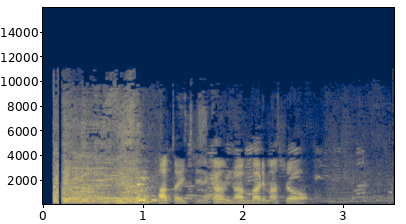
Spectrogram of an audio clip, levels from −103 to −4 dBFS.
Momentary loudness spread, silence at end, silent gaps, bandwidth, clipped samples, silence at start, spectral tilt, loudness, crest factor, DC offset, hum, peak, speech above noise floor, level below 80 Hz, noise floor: 11 LU; 0 s; none; 11.5 kHz; under 0.1%; 0.1 s; -4 dB/octave; -22 LUFS; 20 dB; under 0.1%; none; -2 dBFS; 23 dB; -62 dBFS; -45 dBFS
